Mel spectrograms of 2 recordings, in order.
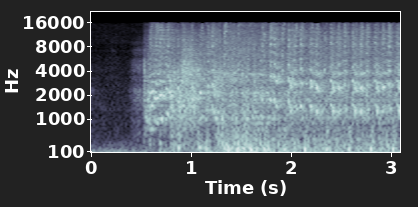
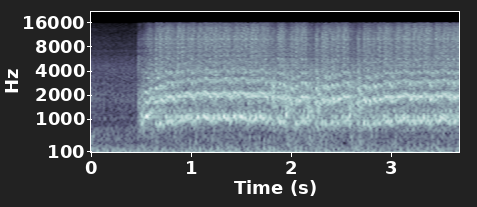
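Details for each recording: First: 1972–74 Honda CB350F inline-four 350cc, sitting since the 1980s, timing possibly off, oil added to two weakest cylinders: after a quiet moment it catches and fires unevenly three to four pulses a second, running roughly and briefly while cranking. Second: Honda CB350F inline-four, 350cc, sat since the 1980s with mud wasp nests in cylinders, electronic ignition: starter spins up into an even high whirring crank with no grinding or slipping; normal starter cranking, owners suspect timing off.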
